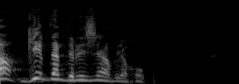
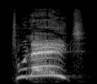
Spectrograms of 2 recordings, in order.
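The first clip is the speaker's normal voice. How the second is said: loud, high-pitched cry; triumphant shout; 11 semitones higher, 8 dB louder than usual. Retold or imitated. Calls out over own protest.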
